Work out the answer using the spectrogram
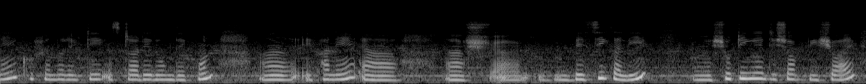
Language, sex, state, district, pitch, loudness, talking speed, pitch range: Bengali, female, West Bengal, North 24 Parganas, 225 Hz, -25 LUFS, 125 wpm, 210-255 Hz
